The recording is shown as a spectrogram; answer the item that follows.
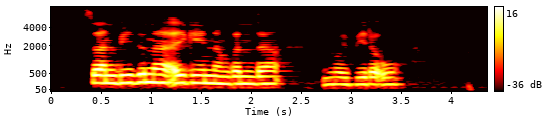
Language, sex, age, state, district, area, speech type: Manipuri, female, 45-60, Manipur, Churachandpur, urban, read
